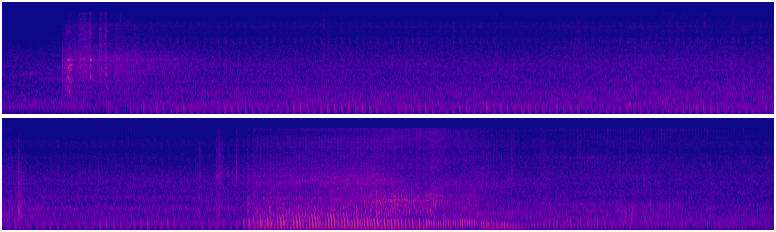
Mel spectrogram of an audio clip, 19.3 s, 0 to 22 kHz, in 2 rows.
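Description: Honda CT125 Hunter Cub's single-cylinder four-stroke engine starting, catching just under a second in and then idling steadily, with a couple of sharp clicks. About two thirds of the way in it revs up as the bike pulls away, then fades as it rides off.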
